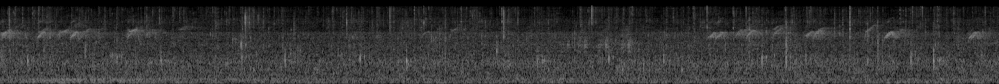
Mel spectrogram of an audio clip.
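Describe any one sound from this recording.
Steady rain falls outdoors.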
